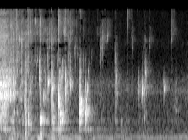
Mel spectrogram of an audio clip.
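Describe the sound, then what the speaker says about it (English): Running water splashes and drips as food is rinsed under a kitchen tap, with wet squishing and handling noises that are loud at first, then thin out into scattered drips and trickles. "I'm gonna rinse this off real quick"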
